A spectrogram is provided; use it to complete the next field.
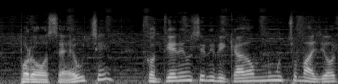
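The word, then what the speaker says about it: προσευχή: Bueno, esa palabra se escribe con S, así como suena, proseuche.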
